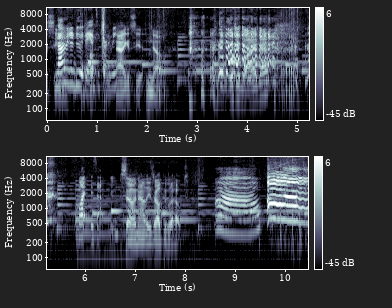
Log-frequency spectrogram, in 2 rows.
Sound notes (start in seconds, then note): 2.8 laugh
